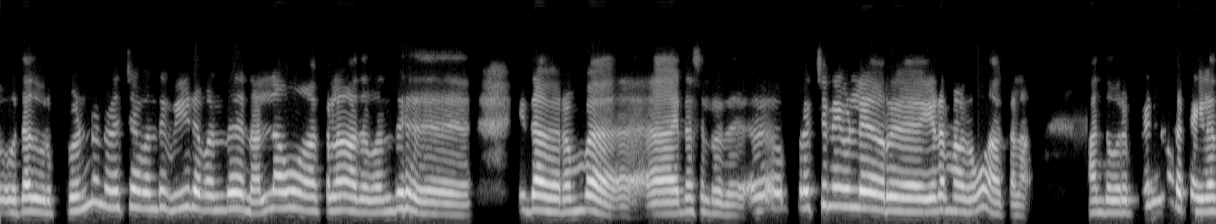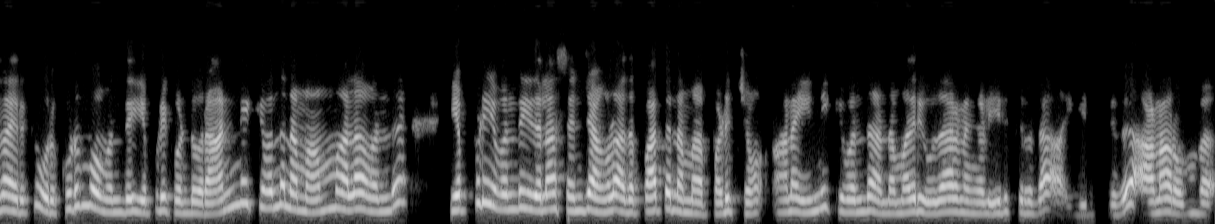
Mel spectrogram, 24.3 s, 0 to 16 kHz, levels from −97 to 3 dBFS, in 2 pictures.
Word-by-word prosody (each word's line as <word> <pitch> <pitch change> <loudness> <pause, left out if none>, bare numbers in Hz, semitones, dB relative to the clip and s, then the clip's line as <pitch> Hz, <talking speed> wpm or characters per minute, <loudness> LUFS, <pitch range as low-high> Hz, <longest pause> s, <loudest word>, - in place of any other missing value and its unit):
அதாவது 220 +2 +3
ஒரு 195 - -6 0.2
பெண்ணு 275 +11 -1
நெனைச்சா 280 +1 0
வந்து 260 +2 -3
வீட 275 +1 +1
வந்து 240 +3 +2 0.2
நல்லாவும் 265 +5 +1
ஆக்கலாம். 230 +1 +1
அதை 210 -1 -2
வந்து, 225 +5 -1 1.2
இதா 240 +1 +6 0.3
ரொம்ப 230 +3 -2 0.7
அ - - +3 0.2
என்ன 220 +3 -4
சொல்றது? 185 -6 -5 0.7
பிரச்சனை 310 +3 0
உள்ள 290 -1 -3 0.2
ஒரு 230 -1 +4 0.4
இடமாகவும் 225 +2 0
ஆக்கலாம். 170 - -9 0.6
அந்த 200 0 -7
ஒரு 200 - -1 0.2
பெண்ணோட 380 -1 -2
கையில 220 -1 +3
தான் 235 -2 +4
இருக்கு. 200 +10 -7
ஒரு 195 - -3
குடும்பம் 280 -5 +1
வந்து 205 +1 -2 0.2
எப்படி 230 +3 -3
கொண்டு 190 0 -4
வர 180 - +2
அன்னைக்கிவந்து 310 0 -1
நம்ம 230 -4 -1
அம்மாலாம் 255 0 +2
வந்து 220 +9 -3 0.6
எப்படி 300 +10 -3 0.2
வந்து 250 +2 -1
இதெல்லாம் 245 +2 +3
செஞ்சாங்களோ 225 0 +2
அத 205 0 -1
பார்த்து 230 +4 +3
நம்ம 200 -2 -2 0.2
படிச்சோம். 200 0 -4 0.2
ஆனா 215 +2 -2
இன்னைக்கி 230 0 -6
வந்து 210 +3 -2
அந்த 185 0 -4
மாதிரி 215 +3 +1
உதாரணங்கள் 195 -2 -1
இருக்கிறதா? 200 +2 -4 0.4
இருக்குது, 165 0 -5 0.2
ஆனா 205 +3 +2
ரொம்ப 185 +2 -10
225 Hz, 135 wpm, -20 LUFS, 205-265 Hz, 1.2 s, இதா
